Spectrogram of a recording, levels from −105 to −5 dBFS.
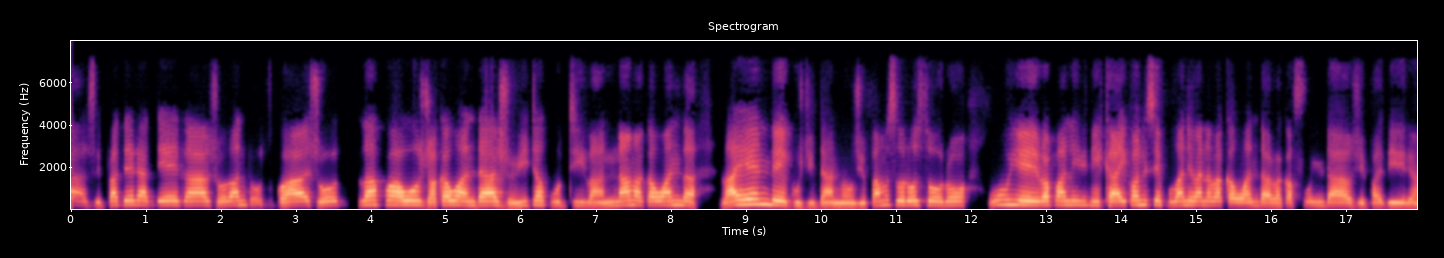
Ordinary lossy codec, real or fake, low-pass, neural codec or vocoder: MP3, 64 kbps; fake; 7.2 kHz; codec, 24 kHz, 0.9 kbps, WavTokenizer, large speech release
